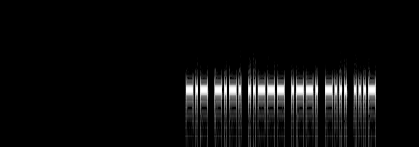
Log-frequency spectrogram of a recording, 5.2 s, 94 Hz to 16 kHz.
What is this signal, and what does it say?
Morse code, heard as a keyed tone, about 40 wpm, 700 Hz. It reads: KC2PBV
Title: USA Call Signs - 6 Characters - Repeated 3x - 40wpm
